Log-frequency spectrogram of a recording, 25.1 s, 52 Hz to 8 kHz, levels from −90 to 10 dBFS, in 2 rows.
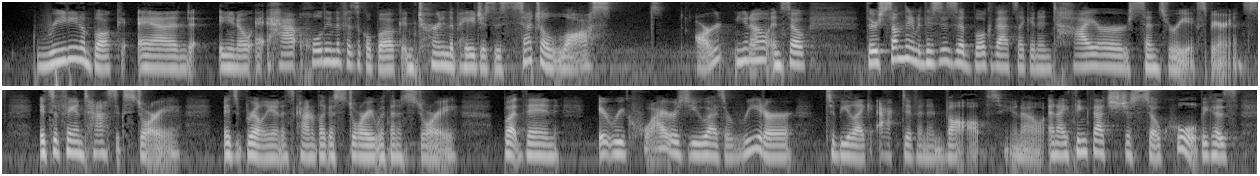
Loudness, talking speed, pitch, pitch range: -19 LUFS, 180 wpm, 165 Hz, 155-185 Hz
